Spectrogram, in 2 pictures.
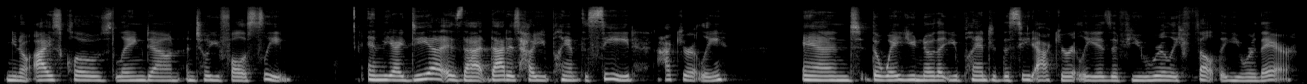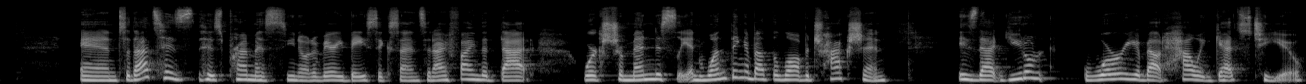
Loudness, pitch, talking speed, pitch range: -25 LUFS, 200 Hz, 190 wpm, 185-220 Hz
